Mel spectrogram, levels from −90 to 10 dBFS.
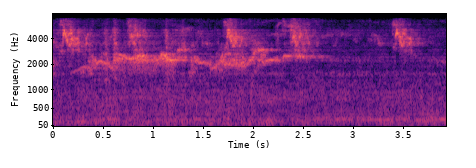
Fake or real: fake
